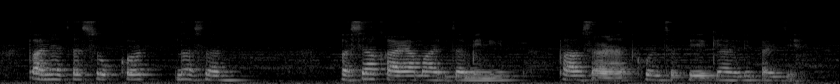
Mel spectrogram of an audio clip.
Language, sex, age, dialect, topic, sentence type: Marathi, female, 31-35, Varhadi, agriculture, question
